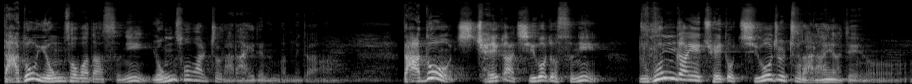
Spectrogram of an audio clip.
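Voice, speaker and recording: A male senior pastor delivers a sermon in a church sanctuary. His voice has a gravelly edge, and his pitch swings widely as he preaches. He drives his points home with repeated rhetorical questions to the people in front of him. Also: very animated, normal speed, fairly bright tone. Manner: emphatic preaching with frequent rhetorical questions to the congregation.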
